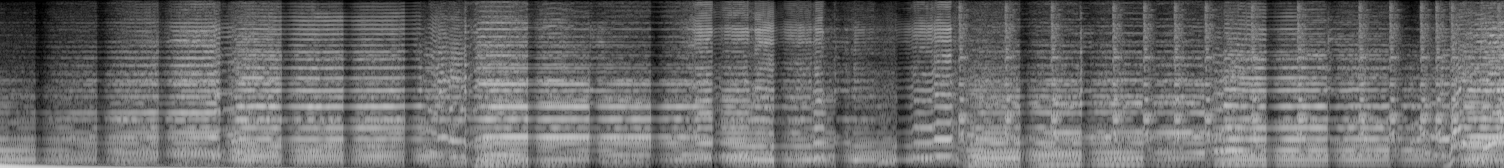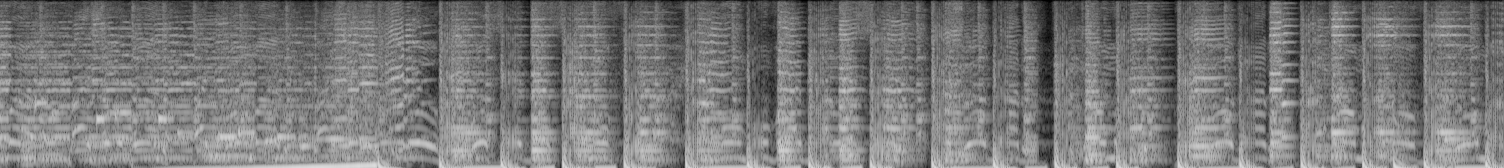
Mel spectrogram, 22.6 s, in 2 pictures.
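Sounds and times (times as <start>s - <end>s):
funk saxophone: 0.0s - 22.5s.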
